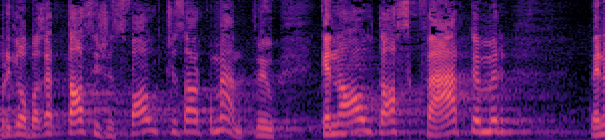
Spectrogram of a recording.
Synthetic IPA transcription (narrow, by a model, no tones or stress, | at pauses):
bəɾɪɡlobəɡəd̥ɑsɪʃəsfɑlʃəsɑɾɡumæntʋɪlɡ̥enɑwdɑːskfæːrdəməɾ | ʋɛn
